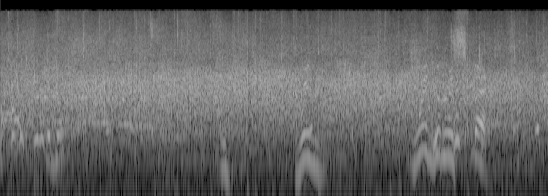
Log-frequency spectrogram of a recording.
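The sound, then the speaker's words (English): Audience applause at a debate, a steady, even wash of many hands clapping with a voice talking over it at intervals. “it's a great line, this time you didn't have to ask for applause.”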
